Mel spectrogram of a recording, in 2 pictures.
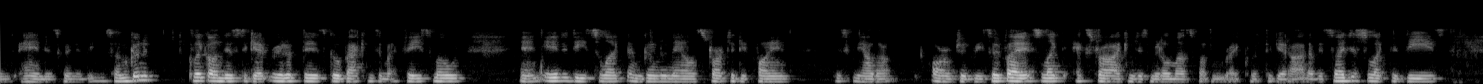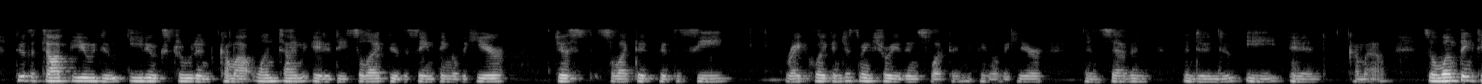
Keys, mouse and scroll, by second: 1.6-5.1 drag, 5.3 a, 5.9-7.6 middle drag, 6.9 c, 12.0-13.6 right drag, 12.5-14.0 middle drag, 14.4 KP_7, 16.1 e, 17.0-18.9 drag, 17.8 a, 18.2-19.9 middle drag, 20.2 c, 22.5-24.0 right drag, 23.0-24.8 middle drag, 25.6 KP_7, 27.0 e, 28.2-29.6 drag.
